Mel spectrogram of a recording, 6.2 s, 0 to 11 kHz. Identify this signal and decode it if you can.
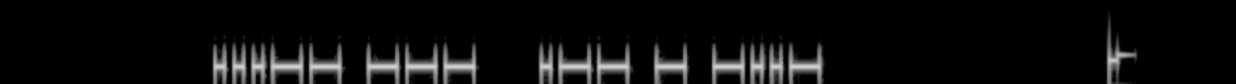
Morse code, heard as a keyed tone, about 25 wpm, 700 Hz. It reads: 3O WTX
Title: Winter Field Day Exchanges Encore 25wpm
